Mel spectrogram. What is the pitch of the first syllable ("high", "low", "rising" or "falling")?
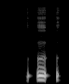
high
